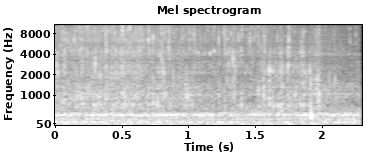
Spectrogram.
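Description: Reef aquarium sump water trickling faintly, under a steady low hum from its running pump.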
